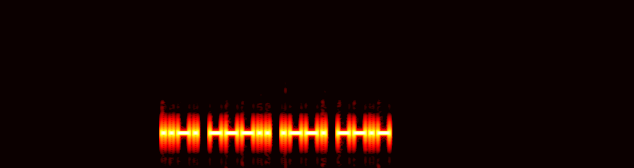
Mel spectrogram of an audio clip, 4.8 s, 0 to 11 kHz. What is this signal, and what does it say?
Morse code, heard as a keyed tone, about 40 wpm, 700 Hz. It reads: F8PQ
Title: DXCC-100 Call Signs - 4 Characters - Repeated 3x - 40wpm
